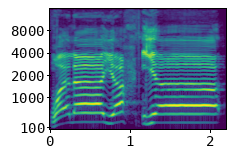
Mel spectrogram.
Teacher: لام الف زبر لا ایک الف کھینچ کر ادا کریں گے۔ یحییٰ میں ہا کی ادائیگی کلیئر رکھنی ہے حلق کے درمیان والے حصے سے، ہا حلق کے درمیان والے حصے سے اور ہا حلق کے نیچے والے حصے سے، تو اس کو کلیئر ادا کریں گے، ہا اور ہا سے نہیں بدلنا چاہیے۔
